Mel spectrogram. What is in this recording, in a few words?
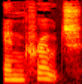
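"encroach", British English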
